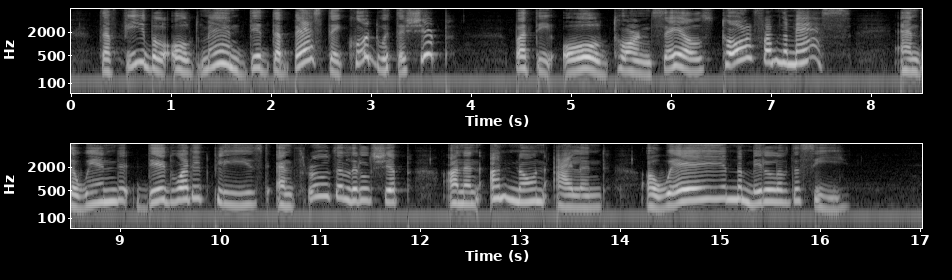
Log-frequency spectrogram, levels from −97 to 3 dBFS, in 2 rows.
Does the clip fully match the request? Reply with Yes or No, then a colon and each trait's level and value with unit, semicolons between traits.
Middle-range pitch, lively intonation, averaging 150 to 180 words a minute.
No: very high, 250 Hz; wide, 6.3 semitones; average, 155 wpm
